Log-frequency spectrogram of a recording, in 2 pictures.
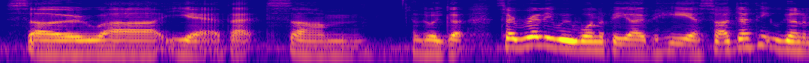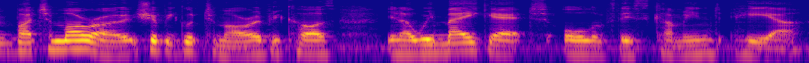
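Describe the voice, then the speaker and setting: A man giving casual, unscripted screen-share commentary as an analyst, halting and thinking aloud as he goes. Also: fairly low pitch, slight background noise. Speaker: market analyst presenting.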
